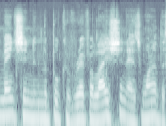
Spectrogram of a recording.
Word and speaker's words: Revelation: I used to say Revelations for so long. But it's just one revelation. Revelation.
